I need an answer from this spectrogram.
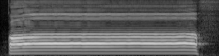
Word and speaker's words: ق: বলার পর সবাই বলুন কফ কফ কফ কফ কফ। কফ আবার বলুন, কফ আরেকবার। কফ। এই হরফটি উচ্চারণ হয় জিহ্বার গোড়া তার বরাবর উপরের তালুর সাথে লাগিয়ে এই হরফটি উচ্চারণ করতে হয়।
